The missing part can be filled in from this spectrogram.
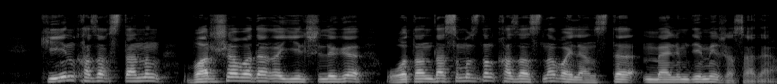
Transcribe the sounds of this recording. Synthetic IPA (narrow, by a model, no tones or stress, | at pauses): kʲʰe̞jɪɴqʰɑzɑqst̪ɑnːəɴvɑɾʃavɑd̪ɑʁəje̞lʃɪlɪɡʲɪ | wo̞t̪ɑnd̪ɑsəməzd̪əɴqʰɑzɑsənɑbɑjlˠɑnəst̪əmælɪmd̪e̞me̞ʒɑ̰sɑ̰d̪ə̰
